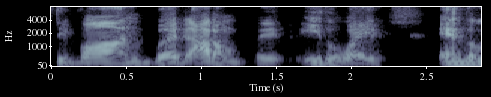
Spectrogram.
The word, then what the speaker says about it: D Ivan: The middle name is spelled like Ivan. It's pronounced Devon, but either way.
